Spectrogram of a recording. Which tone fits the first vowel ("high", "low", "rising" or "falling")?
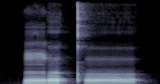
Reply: high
